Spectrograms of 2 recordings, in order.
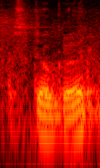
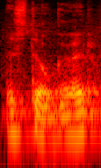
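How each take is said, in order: Both takes have the same delivery.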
